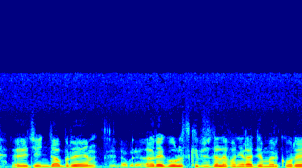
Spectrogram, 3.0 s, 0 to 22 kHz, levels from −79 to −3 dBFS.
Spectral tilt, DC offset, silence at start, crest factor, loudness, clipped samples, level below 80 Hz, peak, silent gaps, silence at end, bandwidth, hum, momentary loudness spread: -6.5 dB/octave; under 0.1%; 0 s; 16 dB; -22 LUFS; under 0.1%; -60 dBFS; -6 dBFS; none; 0 s; 13 kHz; none; 8 LU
